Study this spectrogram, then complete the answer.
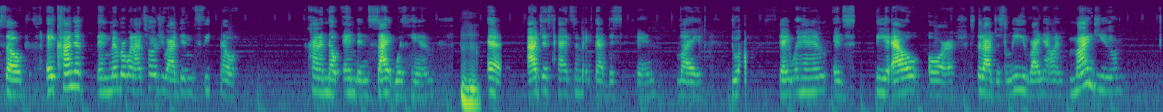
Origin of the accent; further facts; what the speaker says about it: Sacramento, California, United States; I'm from Sacramento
